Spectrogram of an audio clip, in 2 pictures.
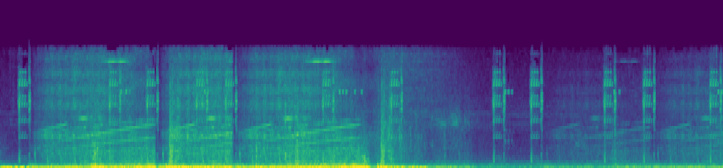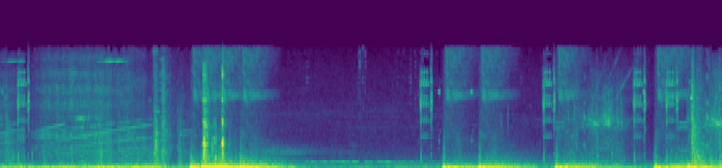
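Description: A game building tool clicks and thuds as walls snap into place.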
